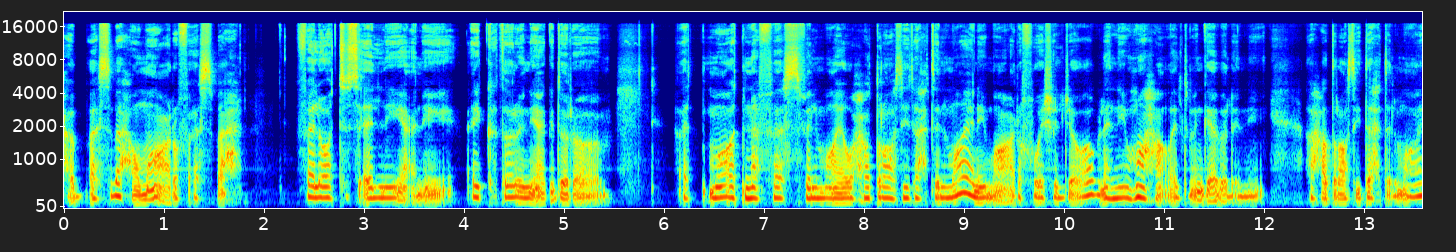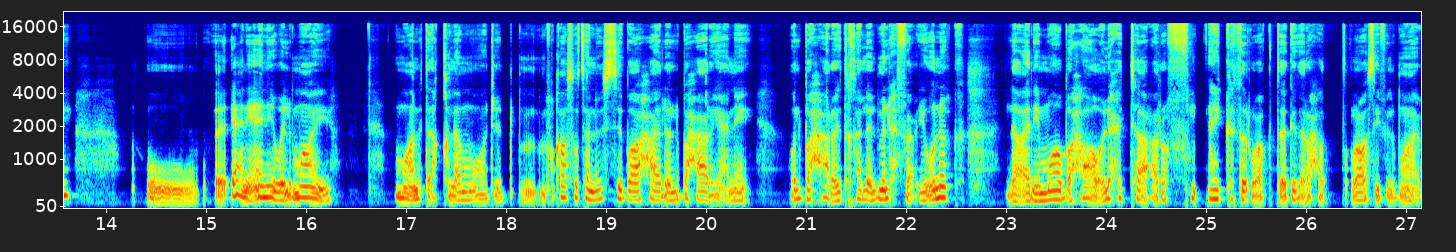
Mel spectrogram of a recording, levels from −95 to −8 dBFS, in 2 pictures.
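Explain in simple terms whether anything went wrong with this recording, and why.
Two brief glitches in the speech come from damaged data in a compressed stream, at 14.47 s and from 26.03 to 26.05 s. Corrupted bytes there made the decoder misread those slices and briefly lose its place, causing short blips.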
